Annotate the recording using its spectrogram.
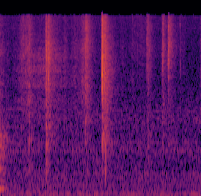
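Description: Tarot cards being handled, heard as a few faint soft clicks spaced about half a second apart.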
